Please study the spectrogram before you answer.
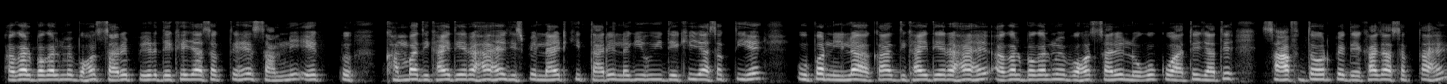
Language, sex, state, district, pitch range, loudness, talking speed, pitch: Hindi, male, Bihar, Jamui, 215-230 Hz, -20 LUFS, 190 wpm, 220 Hz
